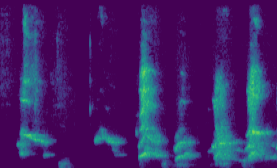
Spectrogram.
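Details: Indoors in the pen, a litter of five blenheim Cavalier King Charles Spaniel puppies, born at New Year: a quick run of high squeaky yelps and whimpers, rising and falling, several overlapping with short gaps between them.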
